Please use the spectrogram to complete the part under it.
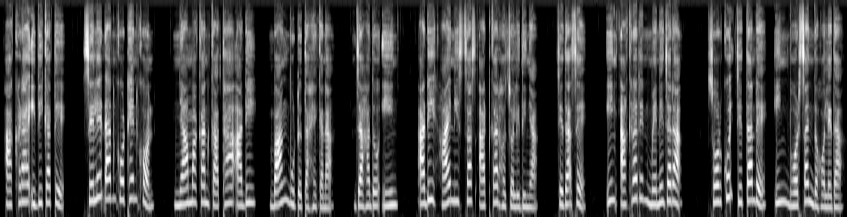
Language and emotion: Santali, sad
